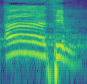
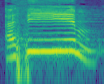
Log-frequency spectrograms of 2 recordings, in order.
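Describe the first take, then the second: First: "asim" said AA-thim, long first a, short i. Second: "Asim" said as a-THEEM, the i drawn long and stressed. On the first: Teacher contrasts the wrong long-a form of "asim". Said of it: "bukan asim". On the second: Teacher gives the Quranic long-vowel form of "Asim". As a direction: draw out the ee in "Asim". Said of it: "Allah ngomongnya gitu, bukan asim". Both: Shown as a demonstration.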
